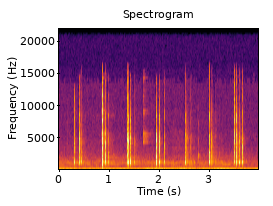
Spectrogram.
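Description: Long nails tap in fast bursts on the plastic back and sides of a coral Nintendo Switch Lite handheld game console held in the hand. The result is short, bright clicks in quick clusters of two or three, each dying away almost at once over a steady, quiet low hum.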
